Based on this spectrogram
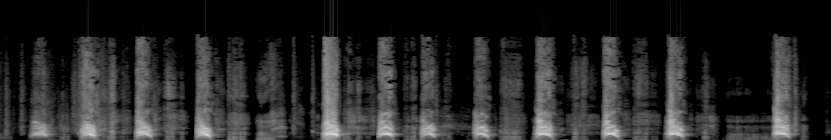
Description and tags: Dog barking
dog, panska, cz, czech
